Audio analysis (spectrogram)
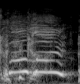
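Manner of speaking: Good morning pushed high through a laugh; high laughing lisp. Shown as a demonstration. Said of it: "only certain letters in where the lisp comes into play".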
